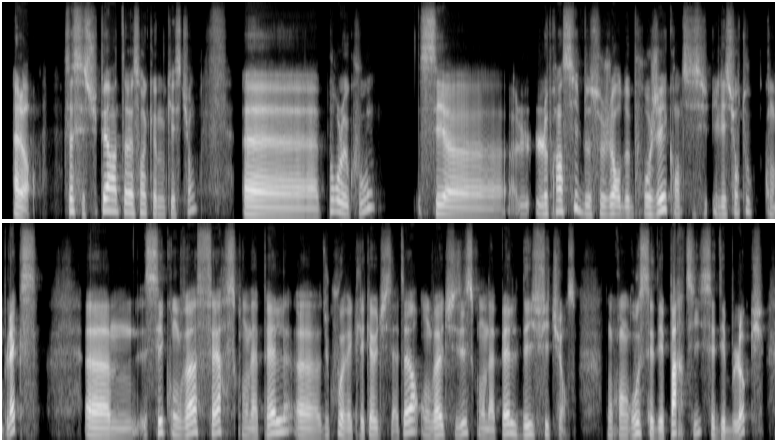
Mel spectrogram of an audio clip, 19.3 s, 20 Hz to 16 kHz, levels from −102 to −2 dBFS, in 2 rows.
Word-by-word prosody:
Alors, - - +5 0.3
ça, 185 - -1
c'est - - -1
super 190 -1 +4
intéressant 160 -4 0
comme 130 -3 -7
question, 175 - -7 0.6
heu, 115 -4 +5
pour 185 -1 -2
le 145 - -1
coup, 190 - -10 0.6
c'est, 145 -1 +2
heu, 115 -3 0 0.2
le 140 - -11
le 145 - +1
principe 185 +6 -1
de 140 - -6
ce 135 +2 -4
genre 140 0 +1
de 125 - -5
projet 140 - 0
quand 130 -10 -8
il - - -7
c - - -4
il 135 -6 -10
est 130 - -1
surtout 150 +6 -4 0.2
complexe, - - +2 0.6
hem, 120 -2 +4
c'est 180 +1 0
qu'on 150 -6 -4
va 155 +8 +4
faire 185 0 +1
ce - - -2
qu'on 130 -1 -10
appelle, 170 - 0
heu, 120 -3 0
du 130 - -13
coup, - - -7
avec 115 -1 -6
les 120 - -4
cas 130 - +1
utilisateurs, 175 +9 0
on 130 -3 -8
va 135 +4 +3
utiliser 150 +3 -3
ce - - +1
qu'on 120 -2 -8
appelle 150 +7 0
des 140 +3 -2
features. 145 0 -5 0.4
Donc, - - -11
en 125 -1 -1
gros, 145 +8 -2
c'est 130 -5 -2
des 120 0 -2
parties, 165 +3 +3
c'est 135 - -4
des 120 +1 -5
blocs, 110 +1 -2
135 Hz, 185 wpm, -24 LUFS, 120-165 Hz, 0.6 s, Alors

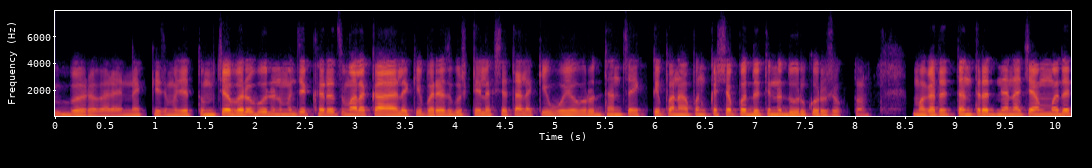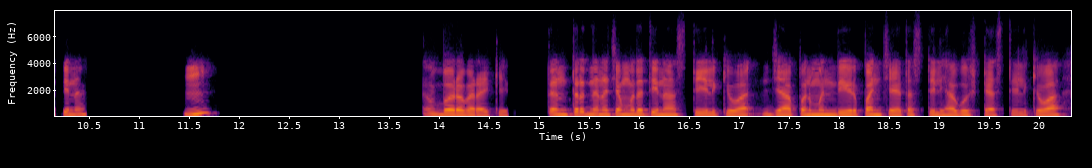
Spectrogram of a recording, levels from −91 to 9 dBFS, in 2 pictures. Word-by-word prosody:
बरोबर 145 -3 -1
आहे, 135 0 -3
नक्कीच 150 0 -5
म्हणजे 150 +2 0
तुमच्याबरोबर 170 +2 +4
बोलून 175 0 -1
म्हणजे 175 0 -1
खरंच 175 0 +1
मला 170 0 +3
कळालं, 160 -2 +5
की 160 - -3
बऱ्याच 160 +1 +3
गोष्टी 160 0 -3
लक्षात 155 -1 -4
आल्या 145 -1 +1
की 165 - -3
वयोवृद्धांचा 160 +1 -1
एकटेपणा 165 0 -2
आपण 160 +1 -3
कशा 170 +1 +1
पद्धतीने 165 -1 +2
दूर 165 0 +1
करू 160 -2 +1
शकतो. 140 0 -10 0.5
मग 155 0 +2
आता 160 +1 +3
तंत्रज्ञानाच्या 165 0 +2
मदतीनं 175 +1 0 1.0
हं. 220 +10 +2 2.2
उम्म, 185 -2 -5
बरोबर 165 -3 +4
आहे, 140 - +1
की 145 +1 -8 0.4
तंत्रज्ञानाच्या 175 -1 +1
मदतीने 170 -1 +1
असतील 155 -1 -1
किंवा 155 0 +1 0.3
जे 160 - +1
आपण 155 +1 +1
मंदिर, 155 -1 +2
पंचायत 155 -2 +1
असतील 150 0 -4
ह्या 150 +1 +1
गोष्टी 150 -1 -3
असतील 145 +1 -4
किंवा 155 0 +2
160 Hz, 135 wpm, -26 LUFS, 155-170 Hz, 2.2 s, कळालं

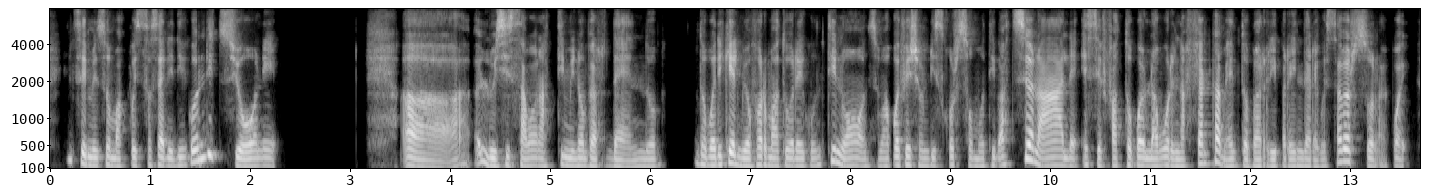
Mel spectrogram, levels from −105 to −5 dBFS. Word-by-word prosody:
insieme, 180 -11 0
insomma, 140 -2 -1
a - - -18
questa 145 +1 -4
serie 140 -2 +2
di 145 +2 -3
condizioni 145 - +1 1.3
uhm, 120 -8 +1 0.2
lui 140 -2 +3
si 140 +4 +4
stava 140 -2 +1
un 135 - -2
attimino 135 +1 -1
perdendo. 130 0 -3 0.3
Dopodiché 160 +1 +3
il 175 - +4
mio 135 -1 +2
formatore 140 -2 0
continuò, 140 - -1
insomma, 130 +1 -6
poi 150 +2 +1
fece 150 -1 +2
un 135 - -4
discorso 140 +1 -4
motivazionale 145 - +3
e 155 - -5
si 150 -2 0
è - - -2
fatto 145 +1 -2
poi 145 0 +4
un 135 - -1
lavoro 135 +1 +1
in 130 - -1
affiancamento 130 -3 0
per 125 +2 -2
riprendere 130 -1 -3
questa 130 +11 -3
persona, 215 0 +1
poi, - - -4
140 Hz, 170 wpm, -25 LUFS, 130-150 Hz, 1.3 s, si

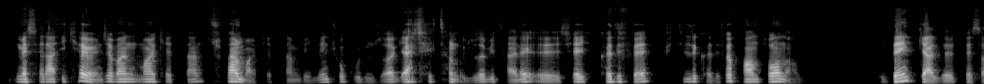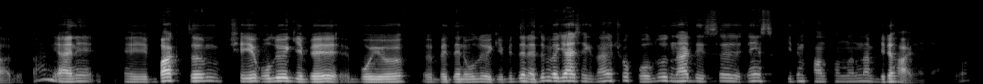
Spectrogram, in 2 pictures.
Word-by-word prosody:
mesela, 125 -1 +1
2 130 - +1
ay - - +11
önce 125 +3 -1
ben 125 -1 +1
marketten, 120 +1 -5
süpermarketten 110 -5 -1
bildiğin 100 +6 -11
çok 120 -1 -15
ucuza 95 -5 -5
gerçekten - - -1
ucuza 105 +6 -7
1 115 0 -11
tane, 100 +4 -3
eee, 105 -4 -4
şey 120 +2 0
kadife, 130 +2 0
fitilli 130 +2 -8
kadife 150 +1 -2
pantolon 125 -1 +3
aldım. - - -15 0.9
Denk 160 +4 +8
geldi 105 +4 +3
tesadüfen, 110 - -13
yani, 140 -3 0 0.3
eee, 120 -1 -7
baktım 160 -1 +4
şeyi 145 +1 +1
oluyor 145 +3 +3
gibi, 130 -2 +3
boyu, 120 +2 +1
e, 115 0 -13
bedeni 115 0 -4
oluyor 125 +1 -3
gibi 115 +4 -12
denedim 150 +3 -2
ve 160 - +5
gerçekten 155 -3 +1
de 165 - -6
çok 175 -2 -12
oldu. 155 +6 -6
Neredeyse 150 -2 -3
en 155 +1 -5
sık 155 +2 -15
giydiğim 145 +3 -14
pantolonlarımdan 135 0 -13
biri 120 +2 +1
hâline 130 - -6
geldi - - -42 0.2
o. - - -32
130 Hz, 150 wpm, -24 LUFS, 120-145 Hz, 0.9 s, ay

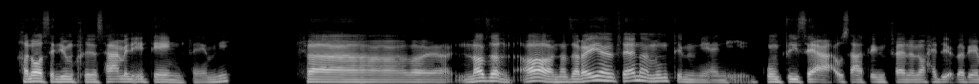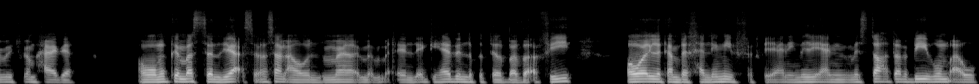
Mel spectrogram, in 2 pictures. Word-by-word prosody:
خلاص 135 +1 +4
اليوم 120 0 +1
خلص 115 -1 -4
هاعمِل 125 0 +3
إيه 115 0 -2
تاني، 110 -4 0
فاهمني؟ 110 +9 -7 0.7
فب 110 -2 +3 0.5
نظن 145 0 +2
آه 155 -1 +6
نظريًا 145 +11 +4
فعلًا 165 +4 +2
ممكن 140 -8 -4
يعني 100 0 -9
يكون 120 +2 -2
في 125 +3 0
ساعة 110 - +3
أو - - -4
ساعتين 110 +1 -3
فعلًا 110 -1 -1
الواحد 110 +1 -4
يقدر 115 -1 -3
يعمل 110 0 -3
فيهم 115 +1 -8
حاجة، 105 -2 -1 0.6
هو 110 +1 +3
ممكن 125 +2 +2
بس 130 -2 +1
اليأس 120 +2 +2
مثلًا 120 0 -2
أو 105 -1 -1
الم 105 0 -6
م 110 -1 -1
م 110 0 -9 0.2
الإجهاد 115 +3 -2
اللي 115 -1 -1
كنت 110 - -10
ب 105 -1 -2
بأبقى 105 +1 -2
فيه، 130 +6 -1 0.6
هو 125 +2 +8
اللي 125 -1 +5
كان 115 -1 0
بيخليني 115 +2 -2
ف 105 - -18
ف 110 - -19
يعني 110 0 -6
م 110 - -5
يعني 115 -1 -2
مِستهتَر 120 +3 -2
بيهم 125 0 +1
أو 110 -1 -3
115 Hz, 160 wpm, -23 LUFS, 110-125 Hz, 0.7 s, هو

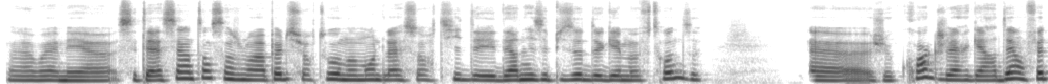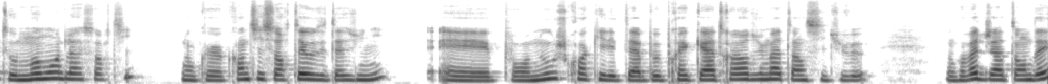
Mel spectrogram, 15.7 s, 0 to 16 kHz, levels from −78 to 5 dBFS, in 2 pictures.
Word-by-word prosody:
Ah, 190 -1 -3
ouais, 190 0 -1
mais 180 -1 +2
heu, 175 +1 -3
c'était 200 -1 0
assez 195 +5 +1
intense, 275 +1 +1
hein. 245 - +5
Je 220 - +2
me 215 - +2
rappelle, 210 +3 +2
surtout, 230 -1 -5
au 235 - +6
moment 210 0 +2
de 215 - -1
la 205 0 -1
sortie 205 +2 -6
des 200 -2 0
derniers 200 +3 +3
épisodes 215 +1 0
de 205 0 +1
Game 195 0 0
of 190 0 -6
Thrones. 260 -4 0 0.8
Heu, 180 - -1
je 180 +1 -5
crois 275 - 0
que 300 - -4
je 215 - 0
l'ai 205 - +4
regardé, 195 +2 +1
en 255 - +2
fait, 255 +2 +1
au 210 - +3
moment 240 +6 +4
de 250 - 0
la 235 -1 0
sortie, 235 +8 -9 0.3
donc 195 -1 -4
heu, 185 -1 -2
quand 230 +6 -2
il 245 - 0
sortait 220 +1 +3
aux 230 - +5
États-Unis 210 - -2 0.4
et 180 -2 -1
pour 180 +1 -4
nous, 225 +7 +3
je 270 - -7
crois 235 -4 -2
qu'il 220 -2 -2
était 190 0 -1
à - - +2
peu 195 +1 -2
près 210 +3 -2
04:00 205 +4 +2
du 225 +1 0
matin, 230 -3 +1
si 195 0 -5
tu 185 +2 -11
veux, 190 - -7 0.5
donc 185 0 -5
en - - -2
fait, 240 0 +4
j'attendais. 215 +2 +2
210 Hz, 250 wpm, -22 LUFS, 190-230 Hz, 0.8 s, au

